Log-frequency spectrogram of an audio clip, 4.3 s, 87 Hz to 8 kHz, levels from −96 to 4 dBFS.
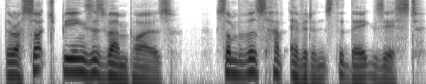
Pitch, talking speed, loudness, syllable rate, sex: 130 Hz, 195 wpm, -17 LUFS, 5.9 syllables/s, male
